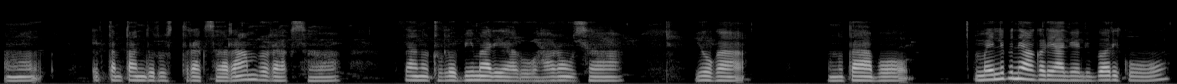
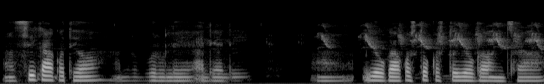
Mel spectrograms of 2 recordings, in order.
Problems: none marked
